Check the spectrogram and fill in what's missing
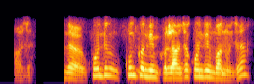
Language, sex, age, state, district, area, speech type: Nepali, male, 30-45, West Bengal, Darjeeling, rural, conversation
